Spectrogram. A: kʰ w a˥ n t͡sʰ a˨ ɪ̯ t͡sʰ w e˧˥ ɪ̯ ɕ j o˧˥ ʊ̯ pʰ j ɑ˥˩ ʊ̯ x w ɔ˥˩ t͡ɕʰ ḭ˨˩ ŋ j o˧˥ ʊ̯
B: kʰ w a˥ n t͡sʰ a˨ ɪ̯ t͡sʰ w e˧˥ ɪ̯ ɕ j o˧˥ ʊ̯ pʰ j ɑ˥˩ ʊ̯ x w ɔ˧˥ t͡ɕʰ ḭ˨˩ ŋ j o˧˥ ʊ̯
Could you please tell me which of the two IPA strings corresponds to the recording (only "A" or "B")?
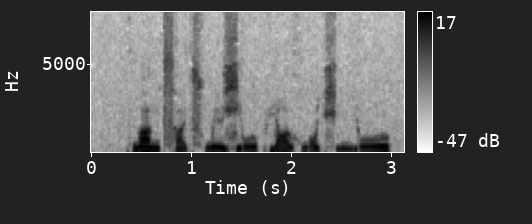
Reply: B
